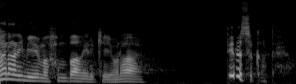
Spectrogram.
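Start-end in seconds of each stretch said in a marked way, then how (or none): 2.3-2.9 high whispered joke; playful whisper. Real, not acted. Pastor whispering a joke to the congregation about hitting Jonah. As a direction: whisper it like a naughty confession.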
